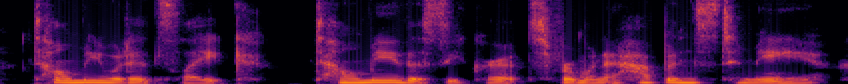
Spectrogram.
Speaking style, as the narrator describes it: whisper

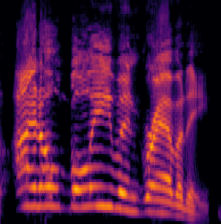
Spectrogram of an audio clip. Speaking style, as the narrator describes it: shout

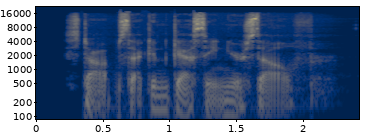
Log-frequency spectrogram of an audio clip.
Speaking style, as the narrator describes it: Cass grumbles

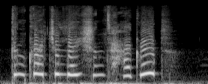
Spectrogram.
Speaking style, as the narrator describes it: Hermione squealed

